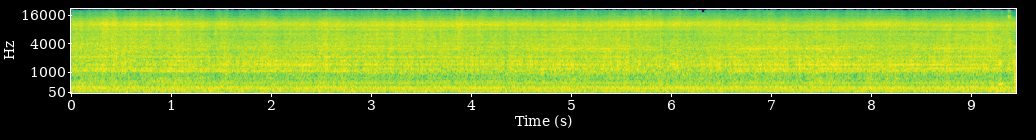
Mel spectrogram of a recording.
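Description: A Kawasaki KLX dirt bike cruises down a mountain highway, its engine droning steadily and loudly throughout, mixed with broadband wind rush.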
